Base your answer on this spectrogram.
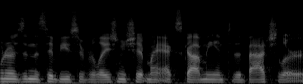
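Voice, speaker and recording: A man at a very fast pace with a medium pitch. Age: 30s. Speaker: streamer and mental health youtuber. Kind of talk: casual chat. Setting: live stream. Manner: stutters at times.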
